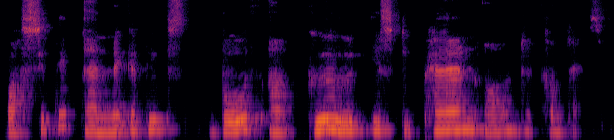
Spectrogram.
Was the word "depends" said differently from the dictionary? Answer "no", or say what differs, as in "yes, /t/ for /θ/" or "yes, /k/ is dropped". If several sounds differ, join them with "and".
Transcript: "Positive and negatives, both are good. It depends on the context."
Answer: yes, /z/ is dropped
